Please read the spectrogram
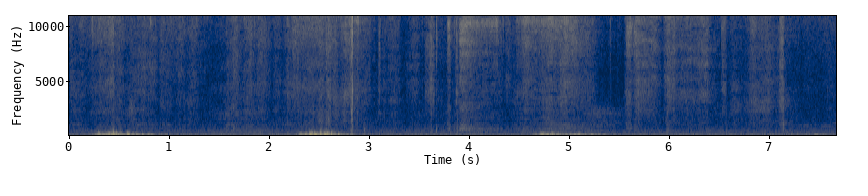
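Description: Fingers rubbing and flexing a suede wedge sandal, lifting its unglued sole piece, making a soft scratchy rustle, with three dull low thumps from the handling.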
